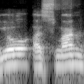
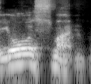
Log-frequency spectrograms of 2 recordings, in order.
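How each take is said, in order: First: The 'a' is pronounced as a separate sound. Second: The 'a' merges into a lengthened 'yo'. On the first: The speaker calls it wrong. "यो अस्मान तो बोलना ही नहीं होता" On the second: The speaker calls it right. "बस ऐसा करेंगे तो ठीक हो जाएगा"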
